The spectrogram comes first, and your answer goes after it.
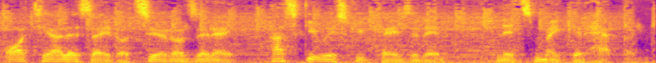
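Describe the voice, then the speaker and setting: A man with a fairly low voice hosts a radio show. He speaks directly to the audience in a presenter's style, with clear music behind him. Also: quick pace.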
